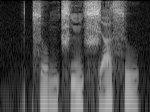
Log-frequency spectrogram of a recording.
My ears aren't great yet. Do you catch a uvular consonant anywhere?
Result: no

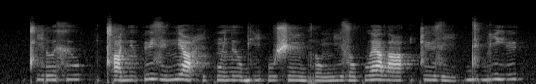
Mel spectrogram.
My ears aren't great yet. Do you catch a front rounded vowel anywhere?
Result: yes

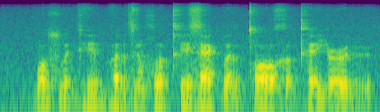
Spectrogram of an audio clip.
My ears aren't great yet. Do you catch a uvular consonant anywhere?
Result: yes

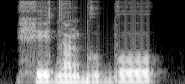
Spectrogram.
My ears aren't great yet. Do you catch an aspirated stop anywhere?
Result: no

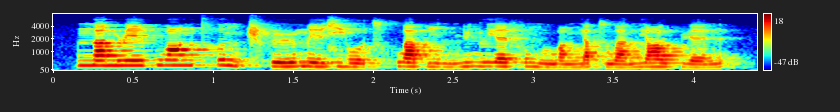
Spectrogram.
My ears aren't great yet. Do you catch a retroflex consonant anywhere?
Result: yes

